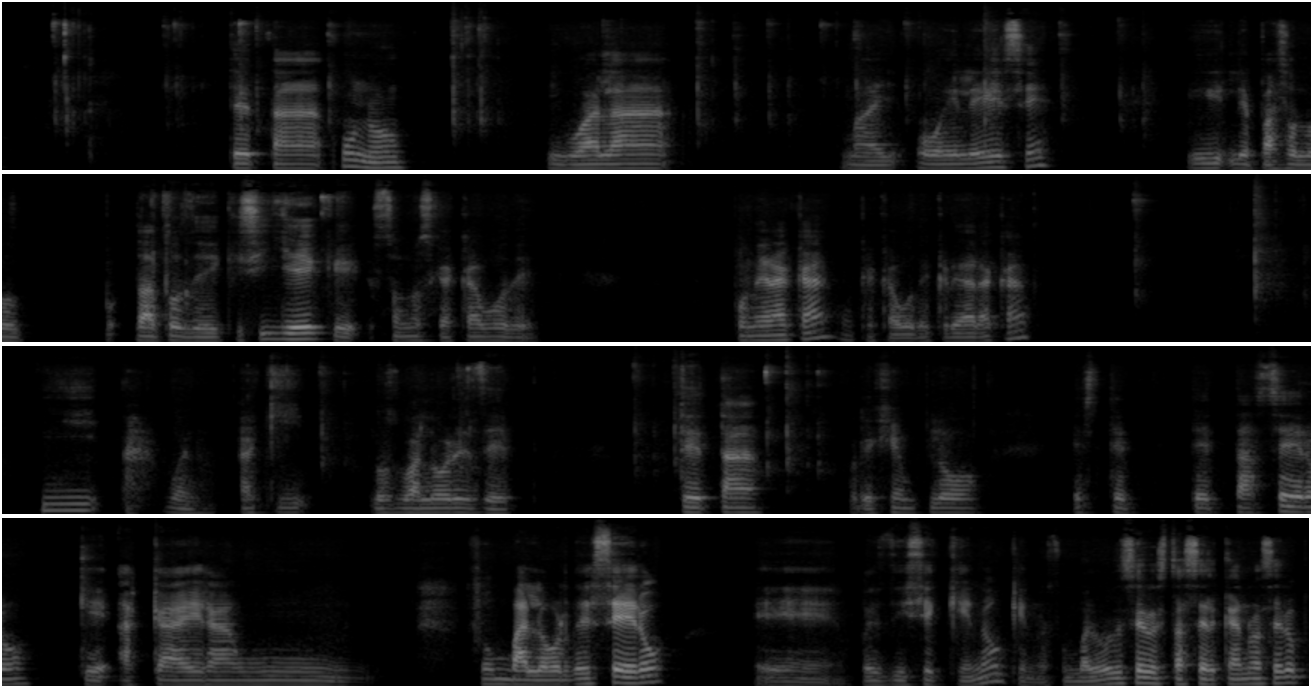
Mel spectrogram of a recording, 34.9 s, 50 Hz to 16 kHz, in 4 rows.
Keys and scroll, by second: 0.0-6.0 typing, 6.5 Return, 7.4 shift+9, 9.5-10.8 typing, 17.0 ctrl+Return, 19.5 Return, 20.2-21.0 typing, 21.6 Down, 21.9 Return, 22.7 ctrl+Return.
